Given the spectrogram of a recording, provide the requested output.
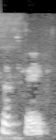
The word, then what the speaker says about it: Blitzkrieg: Blitzkrieg.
